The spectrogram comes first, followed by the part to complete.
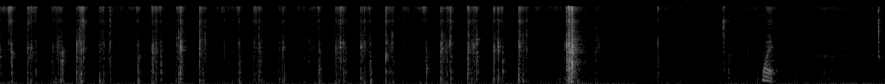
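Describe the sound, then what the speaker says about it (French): Tarot cards being handled during a reading: a quick, steady run of crisp, close papery flicks and snaps for about six seconds, then a sharper slap and a few scattered softer rustles. "Je vais prendre encore une carte"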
